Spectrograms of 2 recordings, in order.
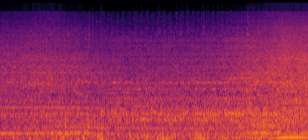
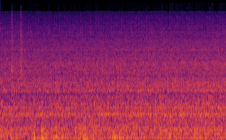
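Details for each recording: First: Toyota with a replacement engine, hard to restart after being switched off: revs rise and hang unevenly instead of settling into idle; surging idle. A history code is stored; owner suspects a dodgy coolant temperature sensor or wiring and is swapping the sensor. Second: Toyota engine just refitted after an engine replacement, already primed, starts easily and idles smoothly and evenly with a steady low beat, no knocks or ticks, before coolant is added and bled; normal idle.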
